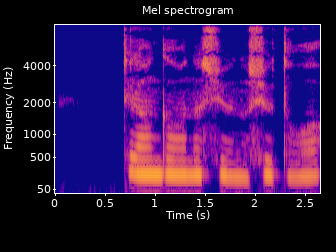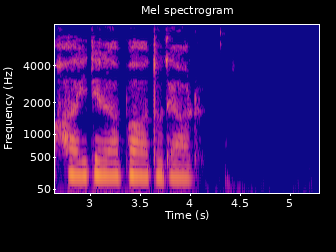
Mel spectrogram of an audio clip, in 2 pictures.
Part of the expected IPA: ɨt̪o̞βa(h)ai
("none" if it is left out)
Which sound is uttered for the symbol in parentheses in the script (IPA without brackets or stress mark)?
h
